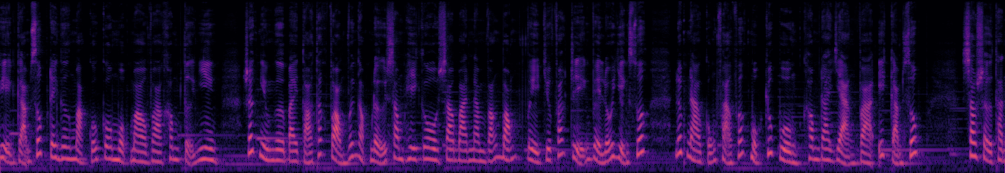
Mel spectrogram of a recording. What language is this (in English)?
Vietnamese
